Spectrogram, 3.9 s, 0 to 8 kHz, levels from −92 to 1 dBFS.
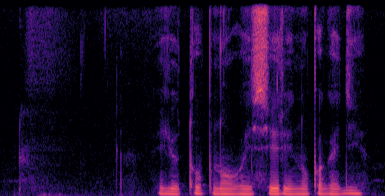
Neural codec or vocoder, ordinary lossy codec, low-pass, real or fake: none; none; none; real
